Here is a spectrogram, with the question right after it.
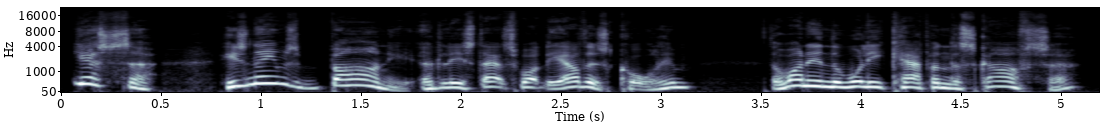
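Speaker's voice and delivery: put-on high-pitched boy explaining himself; eager schoolboy. Jennings explains himself to the master, high eager voice. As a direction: gush out your story to the teacher.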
